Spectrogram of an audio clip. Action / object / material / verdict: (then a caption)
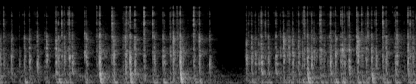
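tap / mechanical keyboard, plastic keycaps on metal plate / plastic / none. Fast, continuous typing with both hands' fingertips on a SteelSeries Apex 7 TKL mechanical keyboard with plastic keycaps on a metal top plate and Red linear switches. Dense, bright plastic clacks with short, dry decays run steadily, broken only by a brief pause just after two seconds before the typing resumes.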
